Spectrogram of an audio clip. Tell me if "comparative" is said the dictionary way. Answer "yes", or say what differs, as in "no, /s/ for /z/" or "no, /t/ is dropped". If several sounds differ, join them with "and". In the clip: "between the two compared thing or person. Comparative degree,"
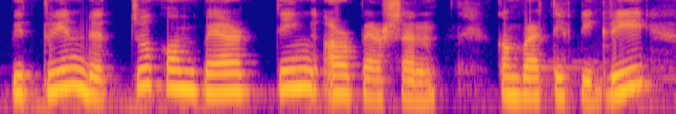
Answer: no, /f/ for /v/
